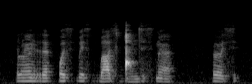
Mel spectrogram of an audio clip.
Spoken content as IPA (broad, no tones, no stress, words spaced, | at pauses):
lẽrʲa k͡pəsʲɓesʲ ɡ͡basʲɡ͡ǃẽdʲɛsʲɓɛ̃ | øsʲ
